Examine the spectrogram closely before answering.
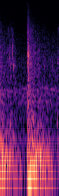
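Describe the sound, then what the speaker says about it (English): A boat-mounted cannon fires once in The Legend of Zelda: The Wind Waker, a single deep thud near the middle of the clip over a steady rumbling game background, with no one talking. "I'm going to make use of my cannon"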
